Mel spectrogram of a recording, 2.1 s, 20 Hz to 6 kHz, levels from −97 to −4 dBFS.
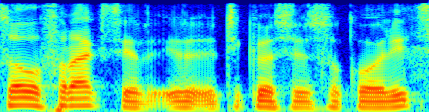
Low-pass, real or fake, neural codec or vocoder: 5.4 kHz; real; none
